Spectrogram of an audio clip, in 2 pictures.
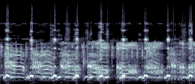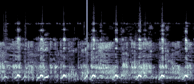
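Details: White-breasted waterhen, female, calling the male with steady repeated throaty hoots around twice per second over a background of rough chattering calls.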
